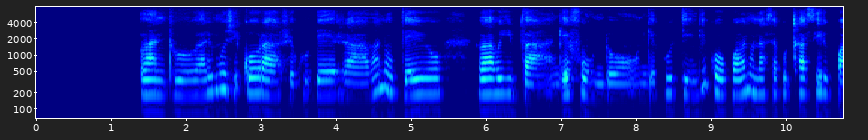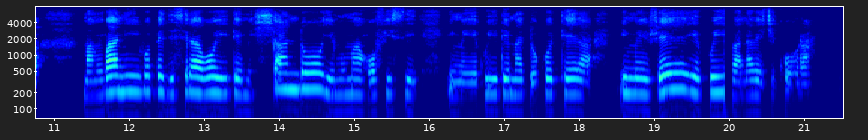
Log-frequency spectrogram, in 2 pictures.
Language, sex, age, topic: Ndau, female, 36-49, education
